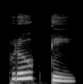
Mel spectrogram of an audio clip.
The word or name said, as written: ಪ್ರೋಕ್ತಿ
